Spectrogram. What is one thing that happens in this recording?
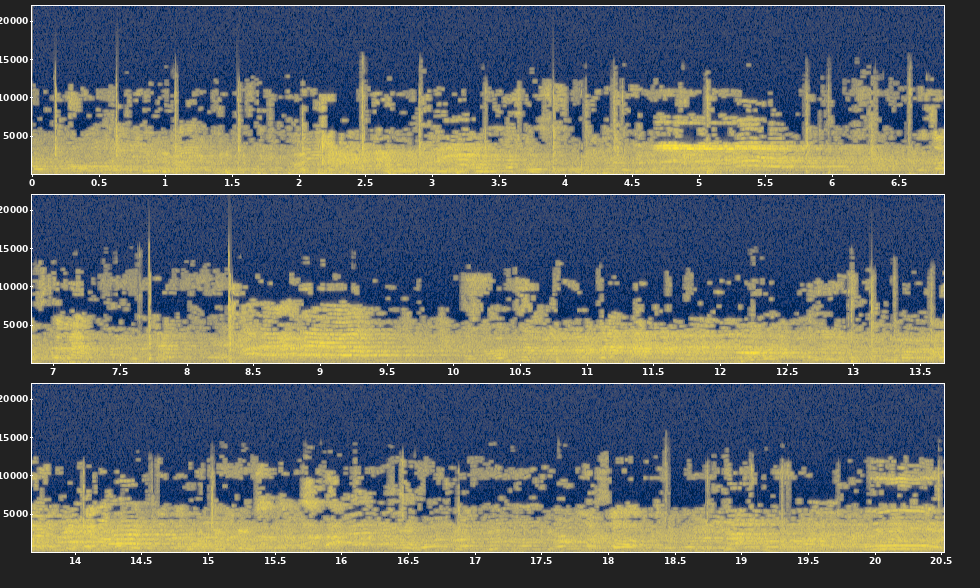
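A futsal ball is kicked and thuds on a hard indoor floor.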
